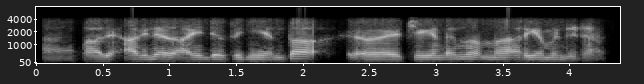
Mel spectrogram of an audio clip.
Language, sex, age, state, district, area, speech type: Malayalam, male, 60+, Kerala, Idukki, rural, conversation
